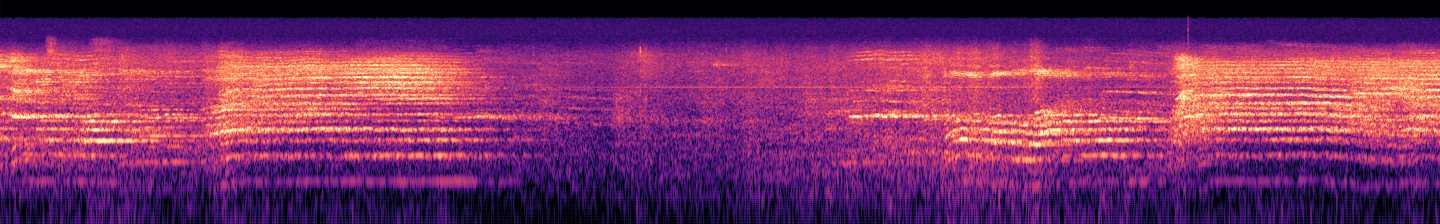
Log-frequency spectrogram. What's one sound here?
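Men's voices sing a slow chant in a large echoing hall.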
